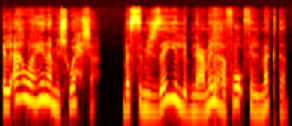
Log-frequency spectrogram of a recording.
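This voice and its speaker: Woman voicing a calm manager guy in his late 30s, quiet, gentle, kinda fast, mellow. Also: medium pitch, no room sound, lightly acted.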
